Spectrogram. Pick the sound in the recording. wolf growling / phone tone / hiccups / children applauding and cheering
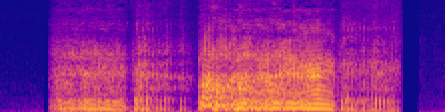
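wolf growling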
